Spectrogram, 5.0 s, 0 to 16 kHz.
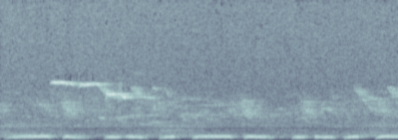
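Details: Common wood pigeon (Columba palumbus) singing in a Hampshire, UK garden in 2020: deep, soft, husky coos strung into a steady phrase at about two per second, with faint high whistles from another bird behind.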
